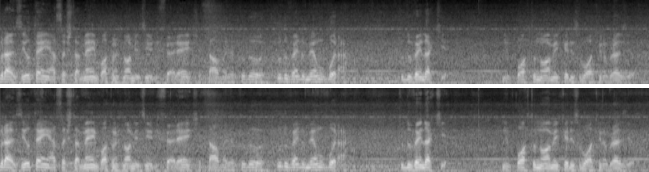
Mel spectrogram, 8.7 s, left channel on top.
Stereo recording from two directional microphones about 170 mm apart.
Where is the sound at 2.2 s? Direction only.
30° right (ahead or behind).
